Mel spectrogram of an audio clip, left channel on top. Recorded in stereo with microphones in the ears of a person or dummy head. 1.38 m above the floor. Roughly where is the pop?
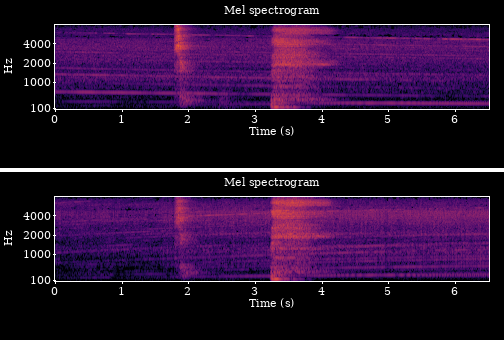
No pop in this recording.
